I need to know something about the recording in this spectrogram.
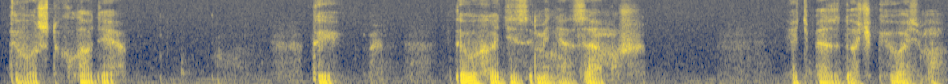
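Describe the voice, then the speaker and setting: An actor playing a brash, restless but tender thief in a Russian radio drama, with halting, repetitive, slangy speech. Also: male voice, pushed and bright, whispered. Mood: pleading, hushed.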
